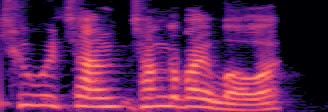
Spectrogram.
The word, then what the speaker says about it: Tua Tagovailoa: But knowing Tua Tagovailoa, hey, I said it right.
